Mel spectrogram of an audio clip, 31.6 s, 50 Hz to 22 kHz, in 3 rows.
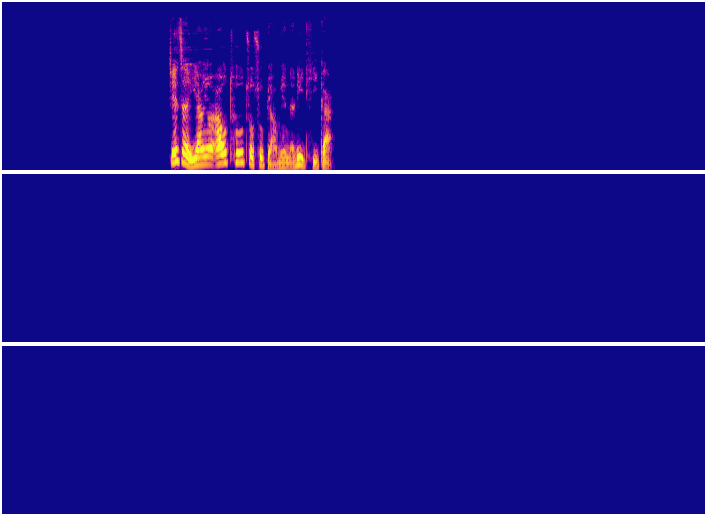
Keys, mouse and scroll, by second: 2.2-2.6 scroll down 2, 3.2 scroll down 2, 5.1-6.5 scroll up 2, 6.8-7.2 scroll down 1, 7.7 scroll down 1.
